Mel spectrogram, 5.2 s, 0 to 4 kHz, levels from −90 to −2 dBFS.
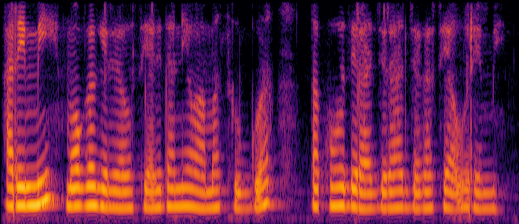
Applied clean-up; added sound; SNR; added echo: none; none; none; none.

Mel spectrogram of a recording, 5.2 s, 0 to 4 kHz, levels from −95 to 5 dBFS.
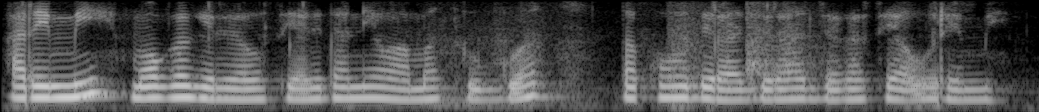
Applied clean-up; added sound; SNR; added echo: none; Drawer open or close; 20 dB; none.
